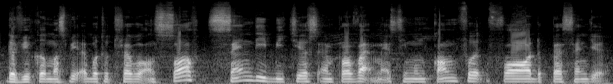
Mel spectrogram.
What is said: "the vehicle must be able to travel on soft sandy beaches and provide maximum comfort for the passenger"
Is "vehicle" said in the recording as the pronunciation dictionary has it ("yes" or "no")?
yes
